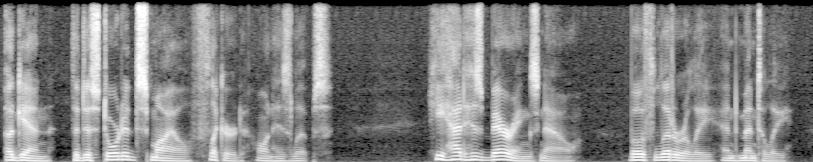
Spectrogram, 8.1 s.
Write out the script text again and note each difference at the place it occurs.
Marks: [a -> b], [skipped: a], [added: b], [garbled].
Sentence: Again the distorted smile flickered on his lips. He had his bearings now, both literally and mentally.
Again the distorted smile flickered on his lips. He had his bearings now, both literally and mentally.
